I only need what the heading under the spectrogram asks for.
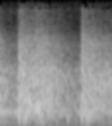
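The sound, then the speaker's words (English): Two loud gunshots crack out about a second apart, fired while trying to turn a stampeding cattle herd, each trailing into a long, rough burst of noise that fills the space between them. No one speaks. “My bullets all gone.”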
